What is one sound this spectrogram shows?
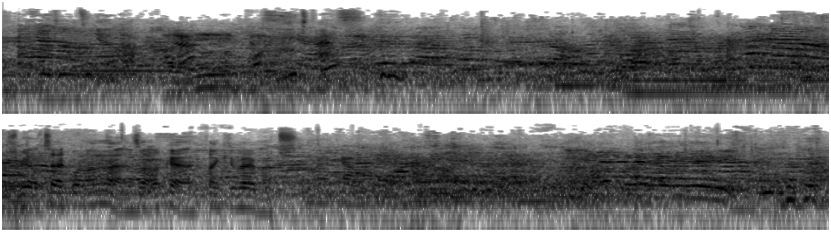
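Several women talk and laugh nearby in an echoing room.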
